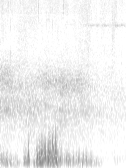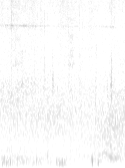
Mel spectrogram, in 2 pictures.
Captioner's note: wind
